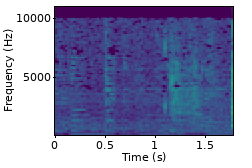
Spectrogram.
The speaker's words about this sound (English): Sorry, I was fighting a cough there. I just knew that if I didn't take half a second and cough off microphone, it would have ended up right in the microphone, and that's no fun for anyone.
